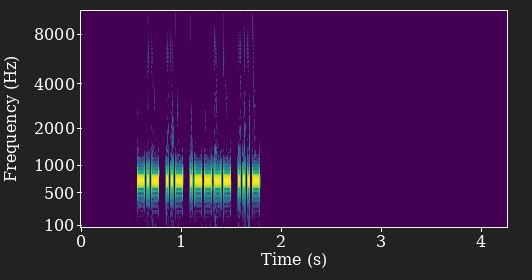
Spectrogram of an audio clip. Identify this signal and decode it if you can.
Morse code, heard as a keyed tone, about 51 wpm, 700 Hz. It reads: KU1V
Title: USA Call Signs - 4 Characters - Repeated 3x - 50wpm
